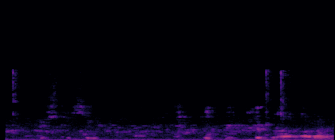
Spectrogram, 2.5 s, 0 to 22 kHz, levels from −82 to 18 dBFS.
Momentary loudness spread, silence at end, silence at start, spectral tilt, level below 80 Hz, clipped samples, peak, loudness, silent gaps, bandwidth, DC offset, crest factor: 18 LU; 0 s; 0.05 s; -5 dB/octave; -72 dBFS; under 0.1%; -26 dBFS; -43 LUFS; none; 11.5 kHz; under 0.1%; 18 dB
